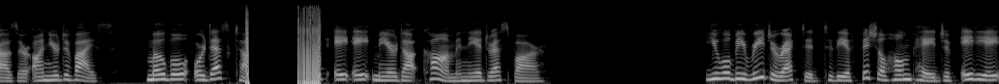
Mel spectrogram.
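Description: A speech recording that, right after "your device mobile or" at 2.46 s, pops and drops to near silence for about 0.70 s, then a 50 Hz mains buzz lasting about 0.20 s comes through before a second pop brings the sound back at 3.21 s. That is a cable pulled and plugged in while live: the signal dies when the plug comes out, and the buzz is hum picked up while only the tip makes contact on reinsertion.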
